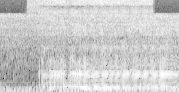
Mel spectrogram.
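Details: Tiny senior rescue dog Goosie, a female now fostered after being abandoned roadside, snoring while asleep: one drawn-out nasal, whistling snore with a slightly wavering pitch over a constant low indoor hum.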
